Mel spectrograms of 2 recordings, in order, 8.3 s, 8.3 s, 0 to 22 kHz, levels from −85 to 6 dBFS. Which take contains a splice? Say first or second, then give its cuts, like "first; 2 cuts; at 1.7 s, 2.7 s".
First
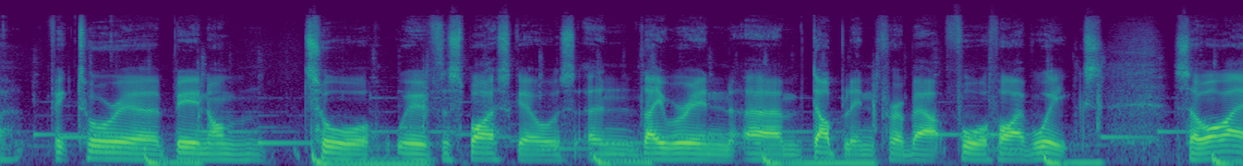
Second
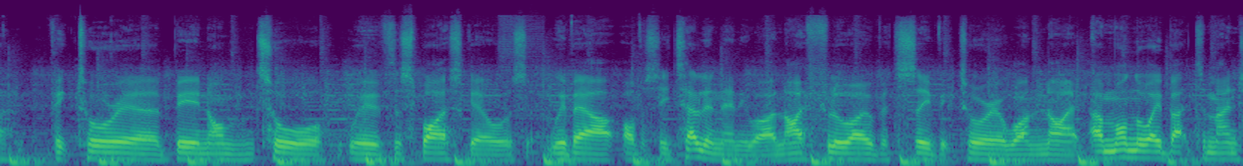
second; 3 cuts; at 1.7 s, 3.5 s, 7.2 s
